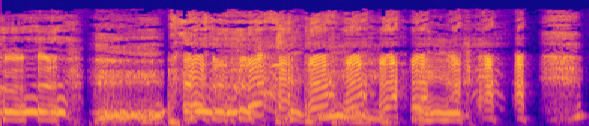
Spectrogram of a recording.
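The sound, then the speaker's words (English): A voice imitates asthmatic wheezing, pushing out loud, strained gasps with a whiny, wavering pitch that run almost continuously, broken by a few short pauses. “stop doing your impression of an asthma girl.”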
